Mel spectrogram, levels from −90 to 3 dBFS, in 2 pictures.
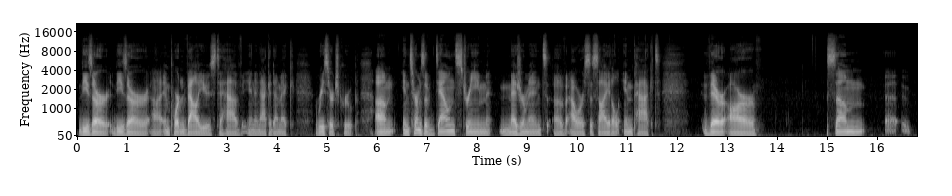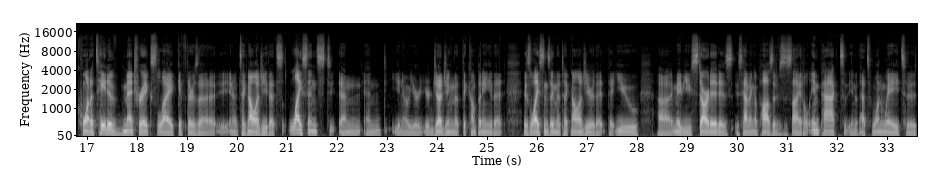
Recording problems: none

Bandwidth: 14.5 kHz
